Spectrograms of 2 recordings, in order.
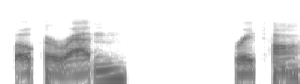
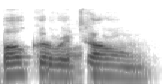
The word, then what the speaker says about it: Boca Raton: He's got the I know I'm gonna mispronounce it. Boca Raten Ron. Boca Raton.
